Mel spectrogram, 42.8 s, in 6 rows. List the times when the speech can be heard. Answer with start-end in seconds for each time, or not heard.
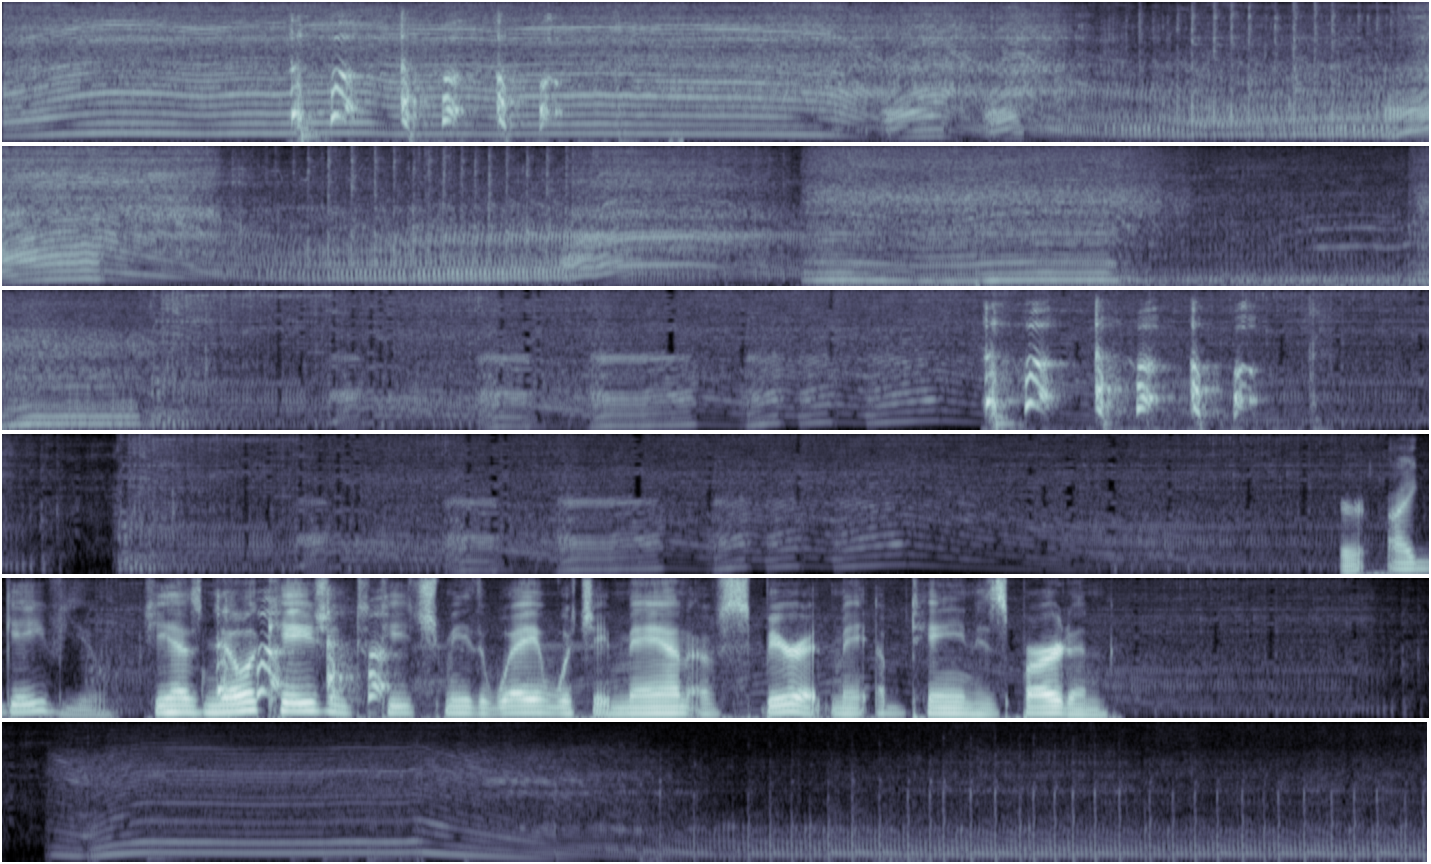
28.1-34.1.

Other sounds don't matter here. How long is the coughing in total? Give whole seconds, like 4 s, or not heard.
5 s.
